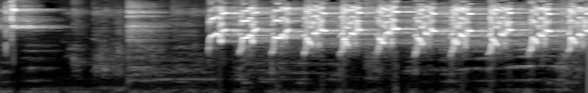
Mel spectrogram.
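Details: Lovebird trilling, a sound meant to prompt other lovebirds into long trills: a rapid run of high, harsh chattering notes repeating about every tenth of a second, starting abruptly after a second of quiet low rumbling.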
